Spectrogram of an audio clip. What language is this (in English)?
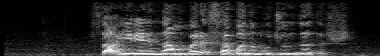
Turkish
